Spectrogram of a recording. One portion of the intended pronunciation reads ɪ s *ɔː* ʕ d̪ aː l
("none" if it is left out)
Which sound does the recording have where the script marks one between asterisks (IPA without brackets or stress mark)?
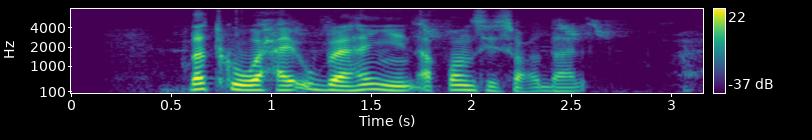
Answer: ɔ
